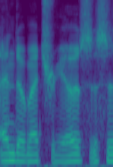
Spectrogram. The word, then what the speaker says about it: endometriosis: Can you tell us what endometriosis is? – It's actually pronounced endometriosis.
